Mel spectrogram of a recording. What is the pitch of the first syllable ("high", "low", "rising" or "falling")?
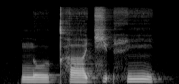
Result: low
